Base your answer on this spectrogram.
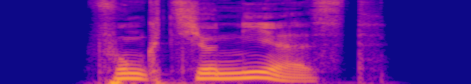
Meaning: second-person singular present of funktionieren
- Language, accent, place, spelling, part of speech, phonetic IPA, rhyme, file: German, Germany, Berlin, funktionierst, verb, [fʊŋkt͡si̯oˈniːɐ̯st], -iːɐ̯st, De-funktionierst.ogg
